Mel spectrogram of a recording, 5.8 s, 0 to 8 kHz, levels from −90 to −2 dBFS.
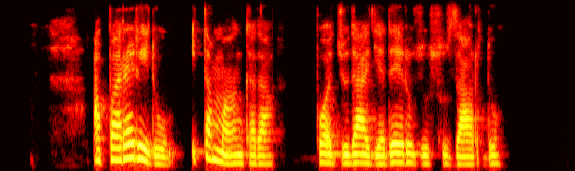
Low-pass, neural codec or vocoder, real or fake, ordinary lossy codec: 7.2 kHz; none; real; Opus, 24 kbps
